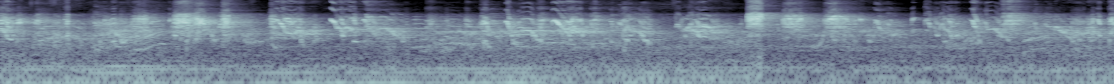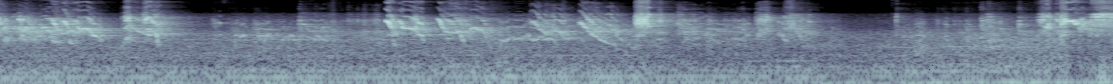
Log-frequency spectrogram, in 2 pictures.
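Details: Pet budgerigars singing in a steady stream of rapid, scratchy, warbling chirps and squeaks that rise and fall without pause, several birds seemingly chattering together.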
